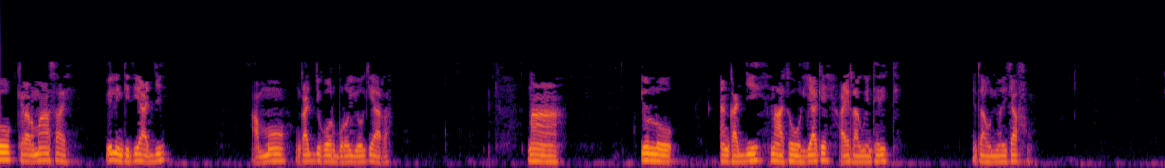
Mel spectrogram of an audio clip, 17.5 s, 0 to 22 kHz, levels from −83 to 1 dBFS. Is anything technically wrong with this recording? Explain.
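Yes. Throughout the speech, heavy MP3 compression is the likely cause: starved of bits, the encoder discards everything above 5.6 kHz and zeroes weak frequency lines that flicker between frames. The result is dull, watery, swirling sound with smeared attacks, which fits a bitrate near 17 kbps.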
